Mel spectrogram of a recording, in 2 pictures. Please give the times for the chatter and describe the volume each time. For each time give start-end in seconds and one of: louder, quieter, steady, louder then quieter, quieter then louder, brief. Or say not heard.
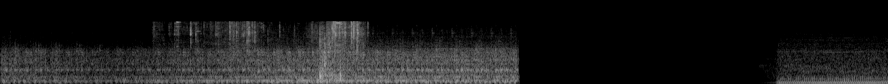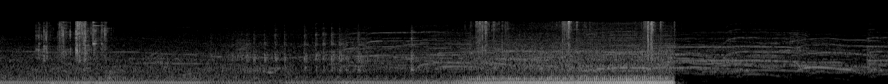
7.5-17.7 louder.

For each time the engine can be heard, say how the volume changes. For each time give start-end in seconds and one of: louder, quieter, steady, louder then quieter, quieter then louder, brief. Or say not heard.
0.0-5.2 louder
7.8-15.7 louder.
